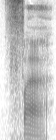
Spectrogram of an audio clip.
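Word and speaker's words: ف: Tapi huruf fa dilafalkan tidak menjadi fo, tapi tetap fa, maka dia huruf yang tipis.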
